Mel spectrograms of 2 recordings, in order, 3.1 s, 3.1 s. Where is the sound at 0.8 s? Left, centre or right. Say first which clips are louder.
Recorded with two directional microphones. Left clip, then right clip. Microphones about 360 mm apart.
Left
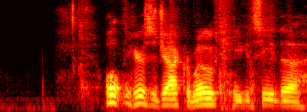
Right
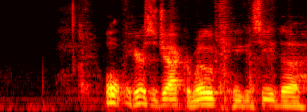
Left 6 dB; centre.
